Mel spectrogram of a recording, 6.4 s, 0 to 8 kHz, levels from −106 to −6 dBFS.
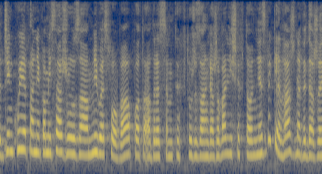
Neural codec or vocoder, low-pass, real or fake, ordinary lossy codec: codec, 16 kHz, 4 kbps, FunCodec, trained on Chinese and English, 50 frames a second; none; fake; none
